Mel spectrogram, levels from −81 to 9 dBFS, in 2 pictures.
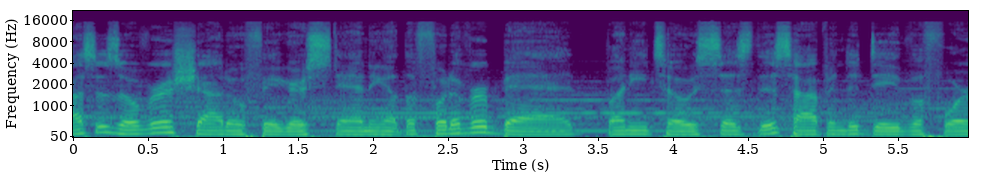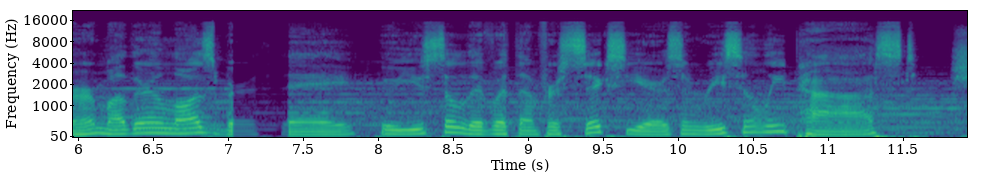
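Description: At 7.04 s the sound drops out abruptly, returning at 7.40 s. This is an audio dropout to a faint residue, lasting about 360 ms. The gap is not silent. A faint leak of the sound remains, roughly 25 dB down. The likely cause is a brief signal loss with the downstream path still live.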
